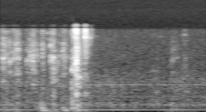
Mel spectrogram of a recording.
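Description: Faint typing on a computer keyboard in the first second, then near silence.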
